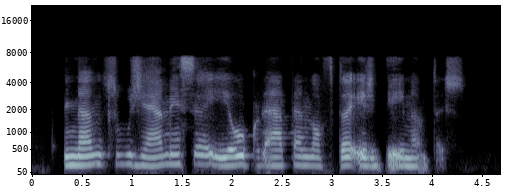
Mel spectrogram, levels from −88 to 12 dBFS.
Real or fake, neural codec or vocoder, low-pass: fake; codec, 16 kHz, 1 kbps, X-Codec, HuBERT features, trained on general audio; 7.2 kHz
